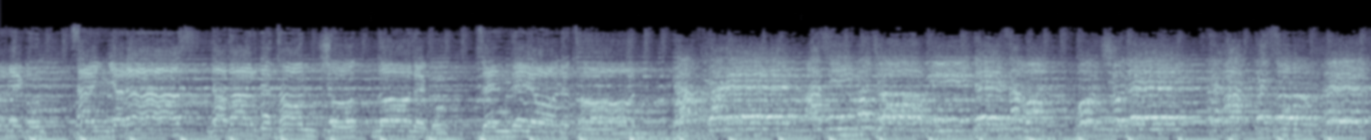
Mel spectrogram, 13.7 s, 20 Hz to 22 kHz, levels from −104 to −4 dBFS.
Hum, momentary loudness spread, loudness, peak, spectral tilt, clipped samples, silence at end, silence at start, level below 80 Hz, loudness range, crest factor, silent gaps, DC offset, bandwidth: none; 5 LU; -22 LUFS; -10 dBFS; -4.5 dB/octave; under 0.1%; 0 s; 0 s; -34 dBFS; 2 LU; 12 dB; none; under 0.1%; 10 kHz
